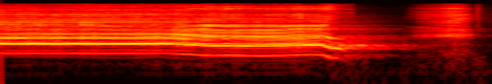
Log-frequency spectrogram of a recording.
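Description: A man's long, held excited yell on one steady pitch. It dips slightly about a second in and trails off just before the end.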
